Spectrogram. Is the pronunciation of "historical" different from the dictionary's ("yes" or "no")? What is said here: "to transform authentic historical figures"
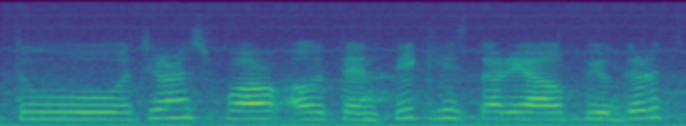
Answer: yes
